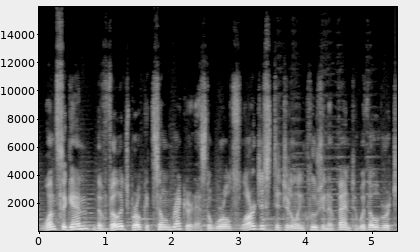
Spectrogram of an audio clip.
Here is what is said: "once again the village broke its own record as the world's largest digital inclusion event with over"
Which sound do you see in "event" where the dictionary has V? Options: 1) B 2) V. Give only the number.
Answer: 2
